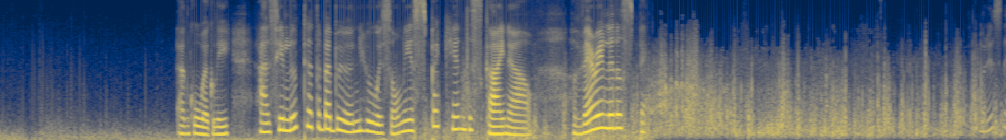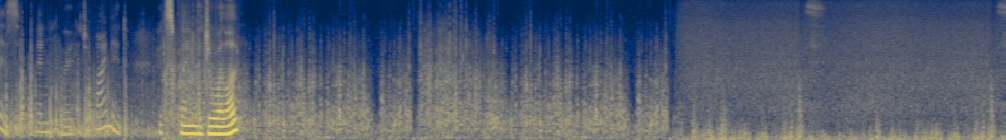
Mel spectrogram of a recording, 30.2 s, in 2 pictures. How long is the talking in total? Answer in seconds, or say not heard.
11 s.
